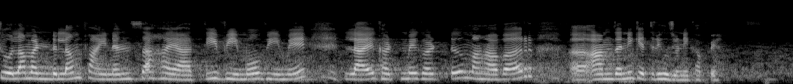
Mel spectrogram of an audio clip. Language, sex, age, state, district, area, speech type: Sindhi, female, 18-30, Madhya Pradesh, Katni, urban, read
